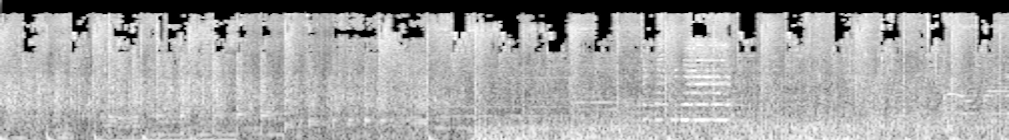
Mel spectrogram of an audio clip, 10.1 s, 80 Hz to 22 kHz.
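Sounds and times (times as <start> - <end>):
vehicle road and engine rumble: 0.0 - 10.0
vehicle horn toot: 6.4 - 7.5.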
